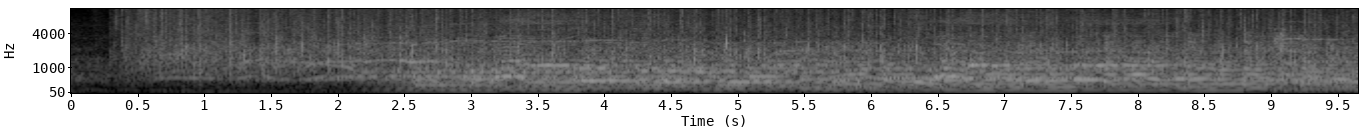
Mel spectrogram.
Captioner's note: applause and cheers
